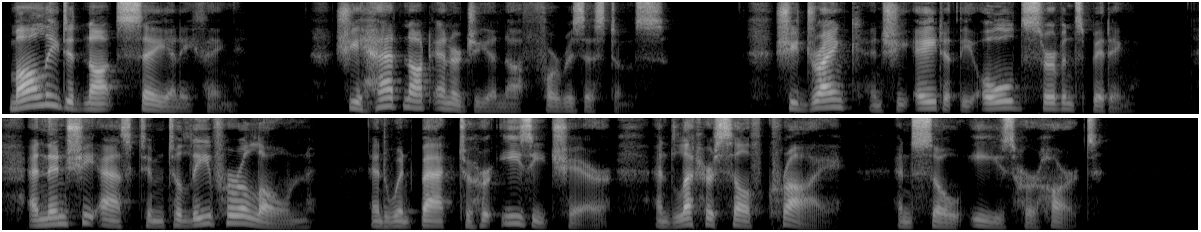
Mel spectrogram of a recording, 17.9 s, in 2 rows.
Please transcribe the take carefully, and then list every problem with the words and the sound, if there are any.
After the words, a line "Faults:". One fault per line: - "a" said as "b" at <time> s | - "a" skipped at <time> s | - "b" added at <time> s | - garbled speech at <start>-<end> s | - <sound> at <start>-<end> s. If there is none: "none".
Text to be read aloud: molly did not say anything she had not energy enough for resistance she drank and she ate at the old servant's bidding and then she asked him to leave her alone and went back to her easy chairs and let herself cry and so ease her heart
molly did not say anything she had not energy enough for resistance she drank and she ate at the old servant's bidding and then she asked him to leave her alone and went back to her easy chair and let herself cry and so ease her heart
Faults:
- "chairs" said as "chair" at 13.1 s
